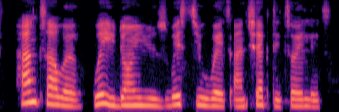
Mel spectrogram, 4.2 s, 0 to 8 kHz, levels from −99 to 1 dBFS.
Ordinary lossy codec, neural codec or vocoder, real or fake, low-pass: none; none; real; none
